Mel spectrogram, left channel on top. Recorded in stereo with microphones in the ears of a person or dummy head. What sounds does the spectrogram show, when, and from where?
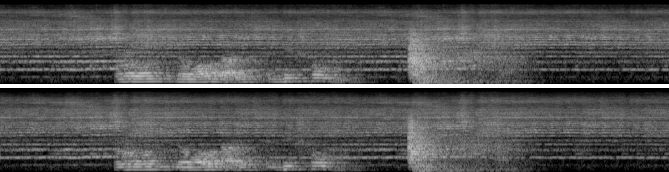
0.0 s an insect: 45° right (ahead or behind), 1.3 m
1.1 s a man speaking: 55° right (ahead or behind), 0.7 m
4.1 s an explosion: 65° right (ahead or behind), 0.9 m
